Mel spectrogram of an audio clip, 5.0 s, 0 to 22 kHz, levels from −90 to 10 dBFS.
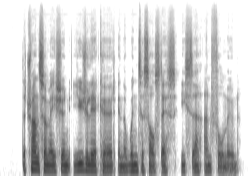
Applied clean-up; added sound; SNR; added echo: neural mask model DeepFilterNet 3.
